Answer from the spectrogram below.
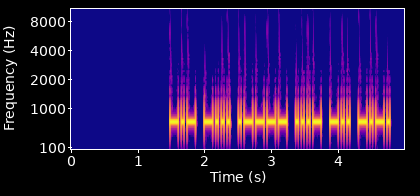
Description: Morse code, heard as a keyed tone, about 28 wpm, 700 Hz. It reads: KB1VDC
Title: USA Call Signs - 6 Characters - Repeated 3x - 28wpm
